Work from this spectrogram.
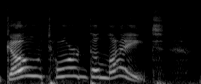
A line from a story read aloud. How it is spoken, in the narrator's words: Zelda Rubinstein shooting out of a chimney shouting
